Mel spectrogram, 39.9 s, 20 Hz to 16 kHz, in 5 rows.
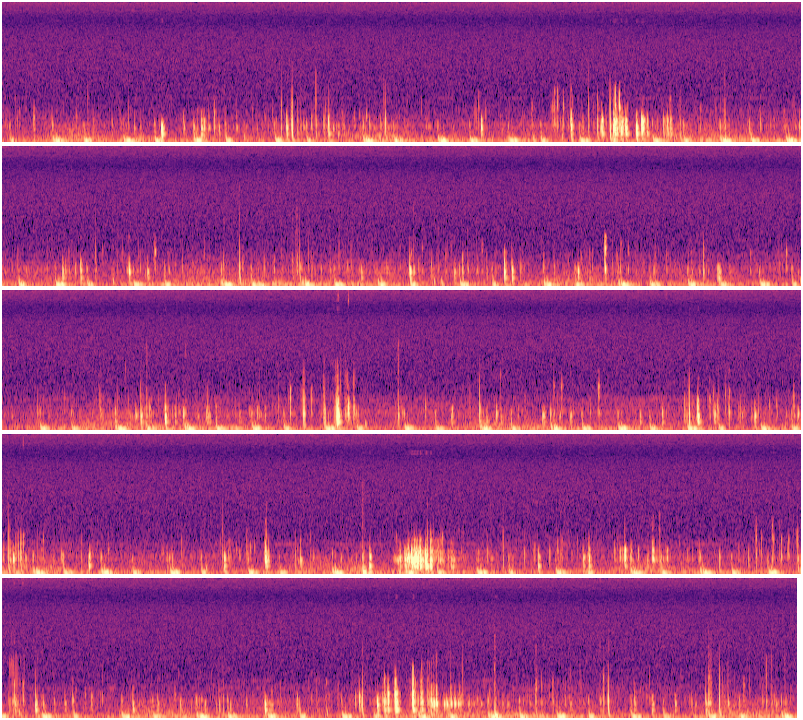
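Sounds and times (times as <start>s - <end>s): heartbeat thuds: 0.0s - 39.9s
stomach growls gurgling: 4.8s - 7.6s, 18.8s - 20.0s, 26.2s - 28.7s, 29.3s - 39.9s.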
